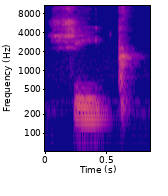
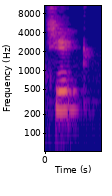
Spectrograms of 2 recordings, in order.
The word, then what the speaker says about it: chic: I have an interior decorating company, Shin Chic. That's CHIC. It sounds like it's spelled like chick, but it's really chic.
